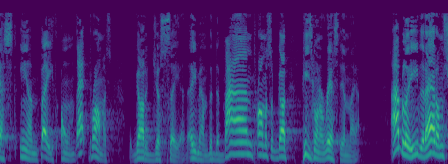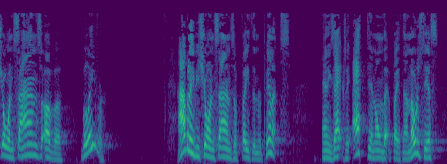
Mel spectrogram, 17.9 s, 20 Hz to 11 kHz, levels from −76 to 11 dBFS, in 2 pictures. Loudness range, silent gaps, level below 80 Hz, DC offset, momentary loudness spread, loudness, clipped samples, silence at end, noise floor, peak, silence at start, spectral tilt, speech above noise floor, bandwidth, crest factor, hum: 7 LU; none; -72 dBFS; under 0.1%; 16 LU; -23 LUFS; under 0.1%; 0.2 s; -79 dBFS; -2 dBFS; 0 s; -4 dB/octave; 56 dB; 8.8 kHz; 22 dB; none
